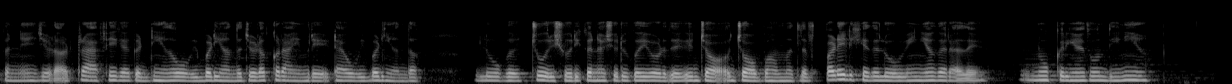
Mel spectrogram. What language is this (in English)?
Dogri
